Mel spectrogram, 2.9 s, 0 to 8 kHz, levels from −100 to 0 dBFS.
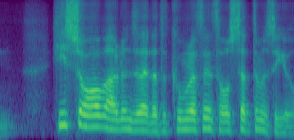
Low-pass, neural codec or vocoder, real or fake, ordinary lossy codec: none; codec, 16 kHz, 0.3 kbps, FocalCodec; fake; none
